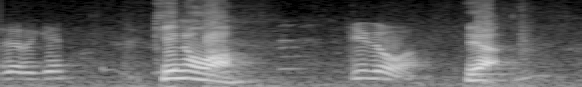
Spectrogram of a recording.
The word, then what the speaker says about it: quinoa: How do you pronounce that again? Quinoa.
